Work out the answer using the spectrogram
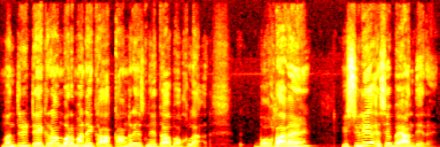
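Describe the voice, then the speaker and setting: Guy with a high voice doing news analysis, calm and explaining, leans on key words. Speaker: news show host. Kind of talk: news commentary. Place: regional news studio.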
